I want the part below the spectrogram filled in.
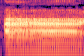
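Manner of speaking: loud, barking growl; the three-headed dog growls loudly. Retold or imitated. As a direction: snarl like a guard dog. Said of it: "the dog's like".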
